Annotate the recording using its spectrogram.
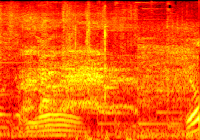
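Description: A rooster crowing once, one long crow of about a second and a half.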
